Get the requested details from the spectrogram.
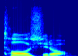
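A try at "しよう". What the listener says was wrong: You're getting shiro confused with shiyo. Shiyo. With a long o. Shiyo.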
